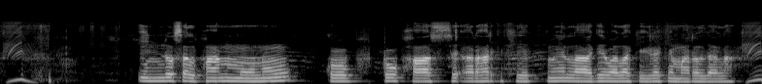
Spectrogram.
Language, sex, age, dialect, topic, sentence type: Bhojpuri, male, 18-24, Northern, agriculture, statement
